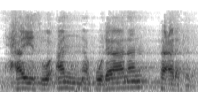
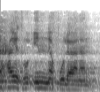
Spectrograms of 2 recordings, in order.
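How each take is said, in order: First: Slow phrase with أن pronounced "anna"; open hamza on أن. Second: Slow phrase with إن pronounced "inna"; kasra on إن. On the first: Teacher quotes how writers put it, with anna. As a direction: say أن as "anna", starting with a. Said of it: "الكتاب يكتبون". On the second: Teacher offers the alternative to students, with inna. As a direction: say إن as "inna", starting with i. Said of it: "ولا". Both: Shown as a demonstration.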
